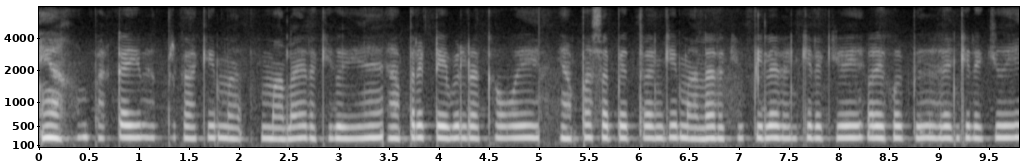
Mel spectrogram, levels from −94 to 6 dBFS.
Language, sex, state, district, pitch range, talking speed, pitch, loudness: Hindi, male, Uttarakhand, Tehri Garhwal, 245-255 Hz, 230 wpm, 250 Hz, -16 LUFS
